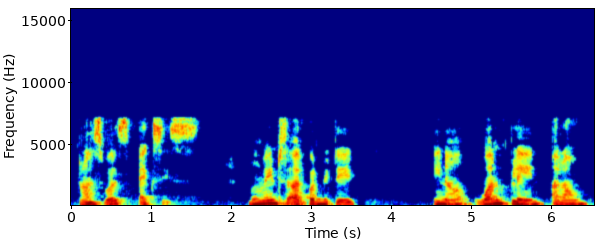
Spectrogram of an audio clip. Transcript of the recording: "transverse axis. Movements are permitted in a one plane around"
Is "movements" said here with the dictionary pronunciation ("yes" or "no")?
no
